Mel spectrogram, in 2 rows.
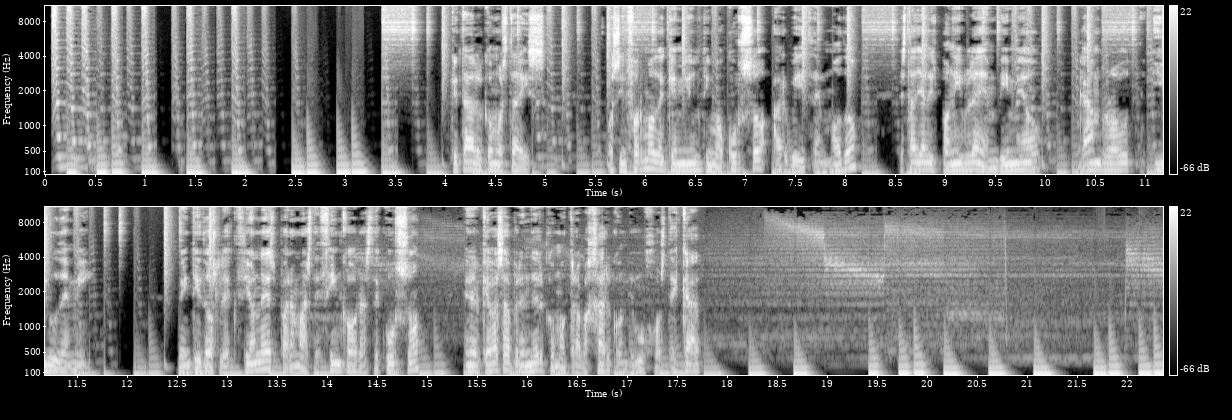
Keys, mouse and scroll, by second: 0.1 click, 1.4 click, 2.0 click, 2.3-4.1 typing, 2.5 click, 3.2 click, 3.9 alt+shift+click, 4.0 alt+double click, 4.3 click, 4.9 alt+click, 5.5 click, 5.9 alt+shift+click, 6.1 click, 6.2 double click, 6.3 alt+space, 6.3 click, 6.4 alt+click, 7.1 alt+click, 7.3 ctrl+alt+click, 7.5 alt+shift+click, 8.7 click, 9.0 click, 9.8 click, 10.6 space, 10.8 click, 10.8 scroll down 3, 11.3 b, 11.4 click, 11.7 click, 12.5 alt+space, 12.6 alt+click, 12.9 alt+click, 13.2 alt+shift+click, 13.4 click, 13.5 alt+shift+click, 14.2 click, 14.6 click, 15.0 space, 15.2 click, 15.3 ctrl+alt+click, 15.4 alt+click, 15.6 alt+shift+click, 16.0 b, 16.4 click, 16.7 click, 16.7 space, 16.9 ctrl+alt+click, 17.1 alt+click, 17.2 alt+double click, 17.3 alt+click, 17.5 alt+shift+click.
